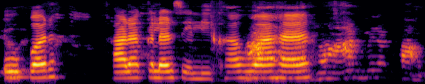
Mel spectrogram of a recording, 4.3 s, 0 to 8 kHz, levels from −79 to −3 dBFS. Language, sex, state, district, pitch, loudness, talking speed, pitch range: Hindi, female, Bihar, Sitamarhi, 230 Hz, -15 LUFS, 100 wpm, 225-240 Hz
